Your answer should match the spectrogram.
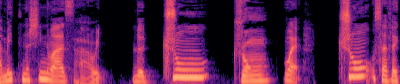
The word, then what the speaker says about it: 中: Le G est assez peu prononcé en fait. Hein. Surtout pas zhong. Voilà. Surtout pas. En fait, pour moi, il appuie sur la nasalité du son plus que le son G.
